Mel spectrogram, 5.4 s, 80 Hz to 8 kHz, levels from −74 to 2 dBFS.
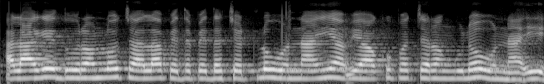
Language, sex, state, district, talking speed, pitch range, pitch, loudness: Telugu, female, Telangana, Hyderabad, 120 wpm, 225-240 Hz, 230 Hz, -13 LUFS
